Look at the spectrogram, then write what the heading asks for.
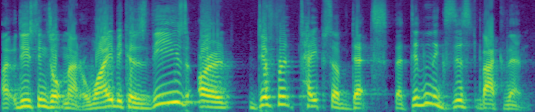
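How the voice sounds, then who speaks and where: A man's voice: fairly high pitch, big pitch swings, normal speed. A man from Syria giving an informal lecture on Islamic law, blunt and emphatic, mixing Arabic terms into his English. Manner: blunt, emphatic, explains with role-played questions and answers.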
